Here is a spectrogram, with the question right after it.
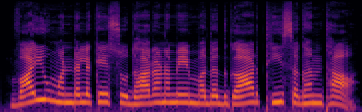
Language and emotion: Sindhi, neutral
